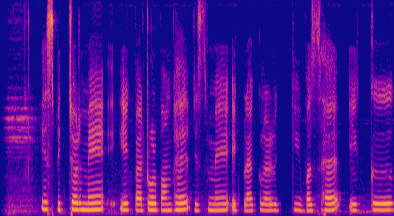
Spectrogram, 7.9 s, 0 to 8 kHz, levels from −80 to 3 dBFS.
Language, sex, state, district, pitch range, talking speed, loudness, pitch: Hindi, female, Bihar, Katihar, 225-245 Hz, 115 wpm, -20 LUFS, 235 Hz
